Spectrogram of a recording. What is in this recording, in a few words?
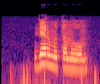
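"вермытӧмлун", Komi, female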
